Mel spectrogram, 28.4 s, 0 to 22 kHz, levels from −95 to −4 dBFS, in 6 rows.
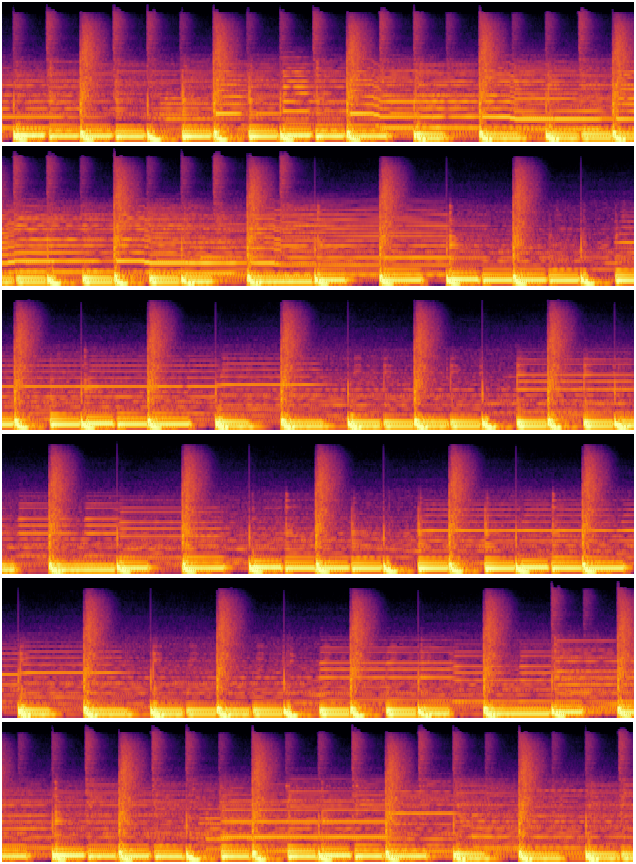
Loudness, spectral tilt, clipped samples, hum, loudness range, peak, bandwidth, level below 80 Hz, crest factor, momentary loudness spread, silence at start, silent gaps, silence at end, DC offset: -13 LUFS; -7 dB/octave; under 0.1%; none; 1 LU; 0 dBFS; 15 kHz; -18 dBFS; 12 dB; 3 LU; 0 s; none; 0 s; under 0.1%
